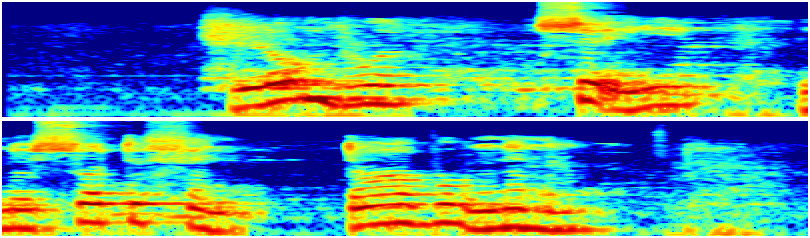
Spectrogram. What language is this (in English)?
Medumba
